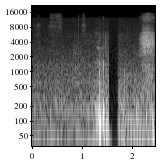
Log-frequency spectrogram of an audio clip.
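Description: Faint scratching of a stylus on a tablet as a box is drawn around a written answer. A short soft knock comes about a second and a half in, and then the sound cuts out for a moment.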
